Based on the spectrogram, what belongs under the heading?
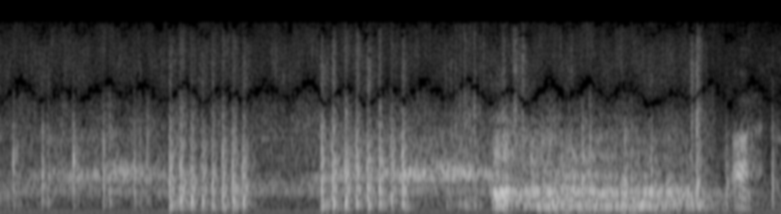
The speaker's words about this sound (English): You knocking.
